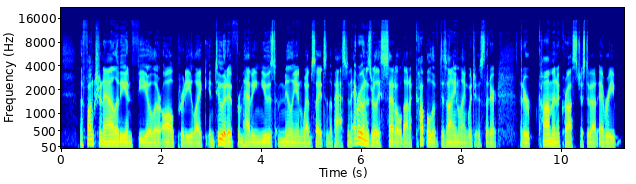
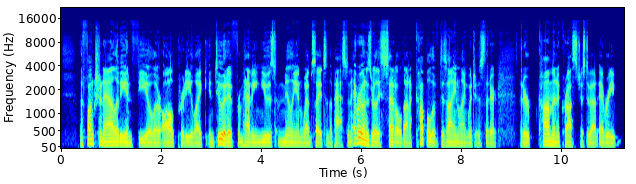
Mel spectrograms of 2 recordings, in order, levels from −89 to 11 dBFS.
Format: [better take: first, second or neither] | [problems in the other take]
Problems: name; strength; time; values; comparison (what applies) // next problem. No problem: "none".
first | garbled, watery; slightly; nothing above 15 kHz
